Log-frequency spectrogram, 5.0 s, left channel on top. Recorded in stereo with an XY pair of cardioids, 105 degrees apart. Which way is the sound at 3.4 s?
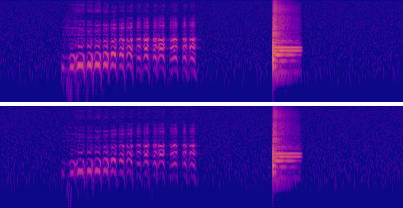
35° left.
